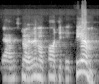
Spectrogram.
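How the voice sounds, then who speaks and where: A man's voice: on the high side, brisk. A man calling in to a radio talk show, chatting eagerly about cricket and often repeating himself. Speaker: caller. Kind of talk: phone-in chat about cricket. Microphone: phone line. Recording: lo-fi phone line.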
